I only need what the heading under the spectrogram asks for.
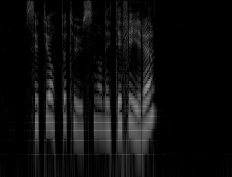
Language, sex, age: Norwegian, female, 50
